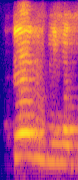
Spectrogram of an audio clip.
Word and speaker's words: terminó: mayor fuerza de voz está en la última sílaba, se tilda. ¿Listo? Nada más hay que saber. Ahora, ¿qué dice ahí? Terminó. Terminó, profesor. Terminó. ¿Cómo? Terminó. Terminó. Terminó. Terminó. Terminó. Termino, profesor.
